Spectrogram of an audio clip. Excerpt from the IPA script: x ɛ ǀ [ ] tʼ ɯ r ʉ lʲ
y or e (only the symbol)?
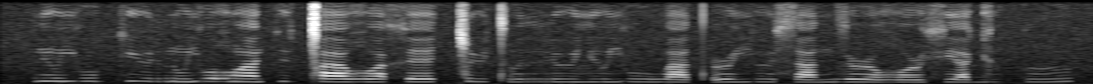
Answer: y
